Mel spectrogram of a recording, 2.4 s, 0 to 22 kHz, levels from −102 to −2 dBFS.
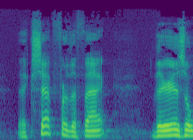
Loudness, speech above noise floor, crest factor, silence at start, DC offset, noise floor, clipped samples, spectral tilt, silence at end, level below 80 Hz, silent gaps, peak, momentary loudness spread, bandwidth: -26 LUFS; 34 dB; 16 dB; 0.25 s; under 0.1%; -58 dBFS; under 0.1%; -5 dB/octave; 0 s; -66 dBFS; none; -10 dBFS; 12 LU; 15.5 kHz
